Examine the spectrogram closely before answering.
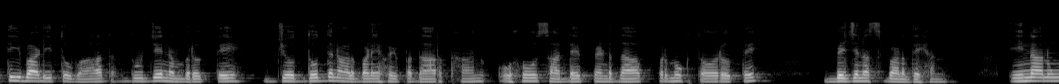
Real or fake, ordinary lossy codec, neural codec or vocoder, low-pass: real; none; none; 7.2 kHz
